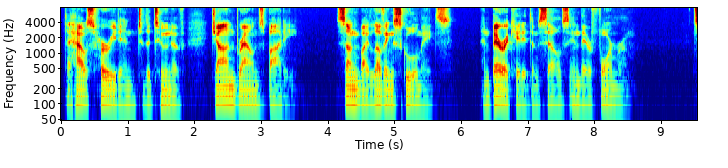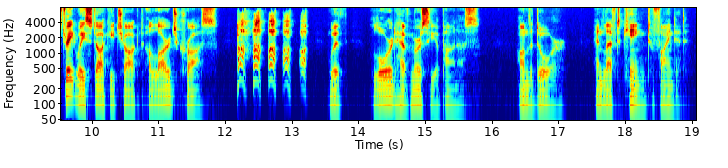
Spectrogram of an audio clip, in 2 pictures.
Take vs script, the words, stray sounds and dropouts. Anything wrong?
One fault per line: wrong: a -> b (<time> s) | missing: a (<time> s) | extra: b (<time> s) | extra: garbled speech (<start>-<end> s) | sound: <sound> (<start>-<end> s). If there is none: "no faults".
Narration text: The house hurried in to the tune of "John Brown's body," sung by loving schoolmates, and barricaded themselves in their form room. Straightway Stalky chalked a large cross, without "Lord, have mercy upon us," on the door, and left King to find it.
sound: laugh (12.2-13.3 s)
wrong: without -> with (13.5 s)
